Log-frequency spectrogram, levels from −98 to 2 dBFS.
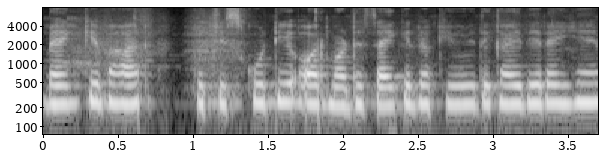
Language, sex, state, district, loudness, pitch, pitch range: Hindi, female, Chhattisgarh, Bilaspur, -16 LUFS, 230 Hz, 225-235 Hz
